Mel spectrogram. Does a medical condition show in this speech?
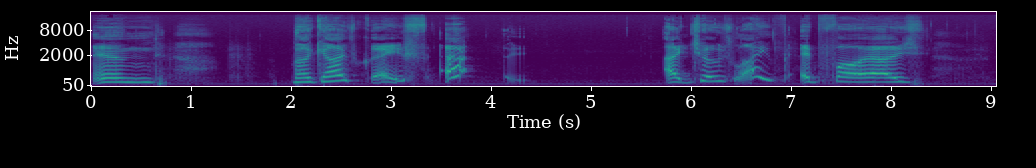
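Yes: cerebral palsy; cerebral palsy from oxygen deprivation at birth, affects speech, movement, balance, wheelchair, earlier physical therapy, walker; jokingly called a god-given accent.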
